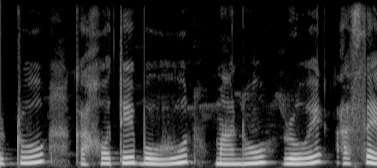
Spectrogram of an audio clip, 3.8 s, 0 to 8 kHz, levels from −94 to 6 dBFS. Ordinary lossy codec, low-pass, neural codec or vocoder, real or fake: none; none; none; real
